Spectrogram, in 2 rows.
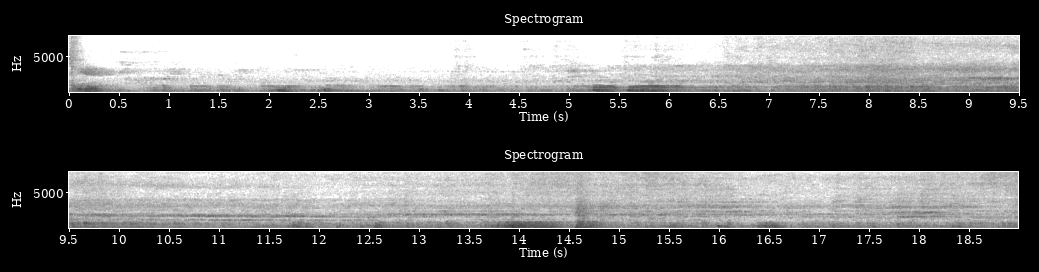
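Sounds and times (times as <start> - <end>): train rumble: 0.0 - 18.9
electric train running with whine: 3.9 - 18.9.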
